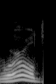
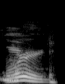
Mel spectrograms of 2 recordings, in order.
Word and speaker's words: world: World, you say it really well, but sometimes I think you forget, and it gets almost word. World.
